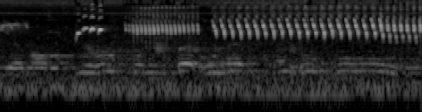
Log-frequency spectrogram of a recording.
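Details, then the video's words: Canary singing, played to encourage silent canaries to sing: short high notes and a buzzy held tone, then a fast, steady, rattling high trill of repeated notes, with a faint lower tone underneath. "Silent Canaries? Not Anymore! This Sound Brings Them Back to Life"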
